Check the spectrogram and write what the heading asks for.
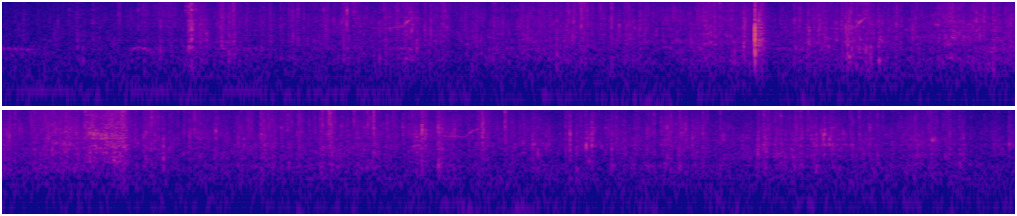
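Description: Several people opening small boxes and their packaging at once: a continuous irregular crinkling and rustling of wrapping, with one louder click just before four seconds in.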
